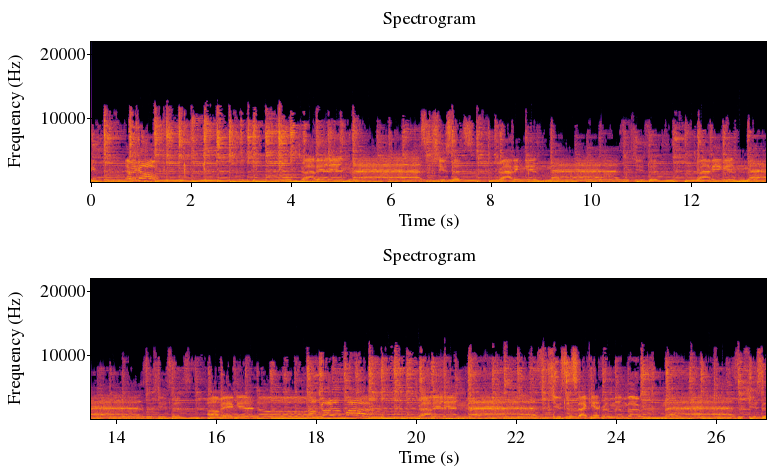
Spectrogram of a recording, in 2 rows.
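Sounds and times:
acoustic guitar strumming: 0.0 - 27.0
electric bass line: 0.0 - 27.0.

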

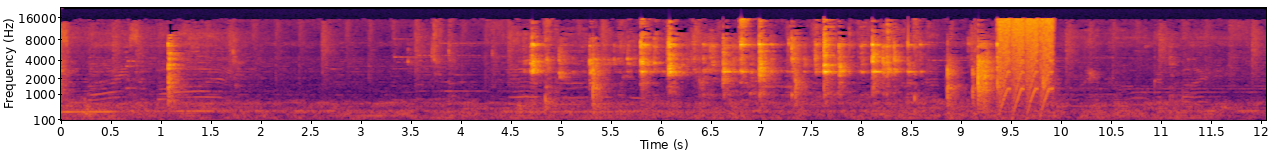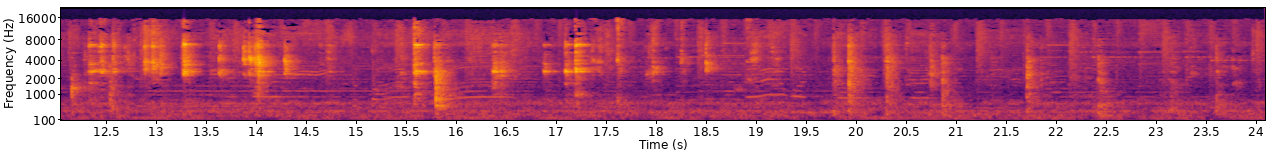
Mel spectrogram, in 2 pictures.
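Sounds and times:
background music: 0.0 - 24.0.

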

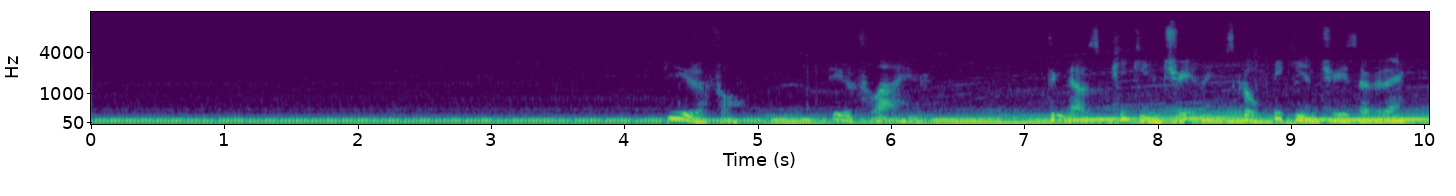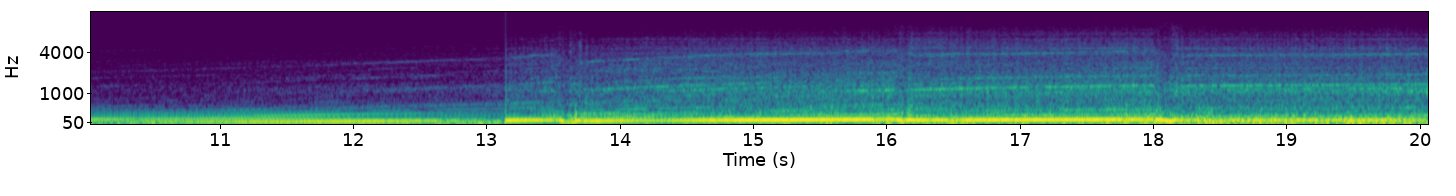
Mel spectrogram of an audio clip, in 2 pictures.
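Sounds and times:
motorcycle engine accelerating: 0.0 - 20.0.

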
